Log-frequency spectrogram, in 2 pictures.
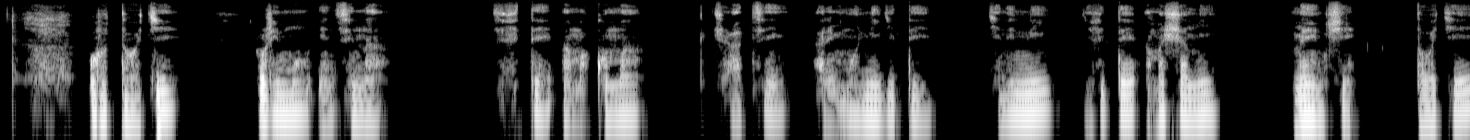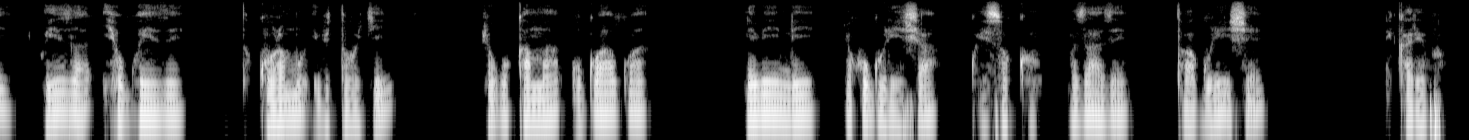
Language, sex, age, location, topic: Kinyarwanda, male, 36-49, Musanze, agriculture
